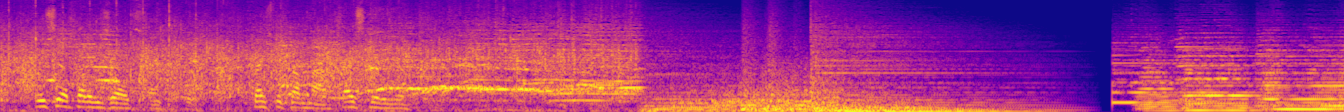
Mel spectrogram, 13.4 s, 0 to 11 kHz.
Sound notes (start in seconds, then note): 4.2 audience cheers and claps; 6.4 dramatic music; 11.1 orchestral music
